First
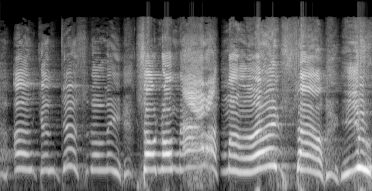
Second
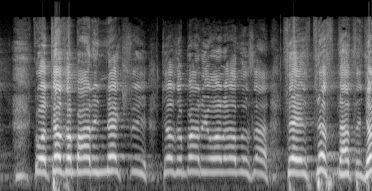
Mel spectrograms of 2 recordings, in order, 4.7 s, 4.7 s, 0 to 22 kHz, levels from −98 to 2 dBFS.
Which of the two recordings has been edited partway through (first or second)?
first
